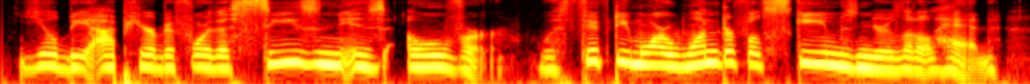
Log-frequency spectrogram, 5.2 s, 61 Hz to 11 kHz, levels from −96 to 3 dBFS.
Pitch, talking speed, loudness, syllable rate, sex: 185 Hz, 210 wpm, -17 LUFS, 6.1 syllables/s, female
